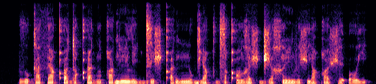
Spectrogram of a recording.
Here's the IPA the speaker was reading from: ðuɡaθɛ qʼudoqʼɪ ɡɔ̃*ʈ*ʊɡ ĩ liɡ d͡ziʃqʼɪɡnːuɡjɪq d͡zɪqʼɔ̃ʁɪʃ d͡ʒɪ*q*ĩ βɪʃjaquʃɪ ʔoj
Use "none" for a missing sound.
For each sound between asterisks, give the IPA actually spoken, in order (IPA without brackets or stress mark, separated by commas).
q, χ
